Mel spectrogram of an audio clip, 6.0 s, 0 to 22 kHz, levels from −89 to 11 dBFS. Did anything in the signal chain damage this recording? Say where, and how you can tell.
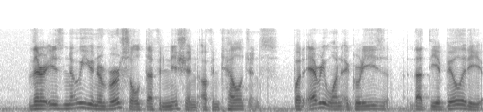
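No, nothing in the chain did any damage here; what you hear is just G.722 wideband telephone coding doing its normal job, with the top end stopping at about 7.7 kHz and the light coding grain you'd expect from something around 56 kbit/s.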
